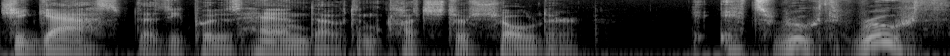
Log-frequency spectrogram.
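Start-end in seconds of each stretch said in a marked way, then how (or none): 3.6-4.8 terrified stage whisper, very high, forced out. In the darkness a man clutches her shoulder; terrified whisper. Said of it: "She said in a terrified whisper".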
